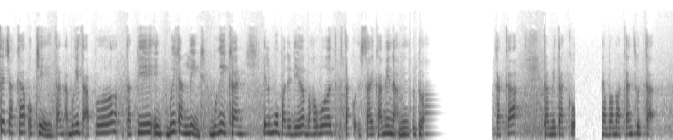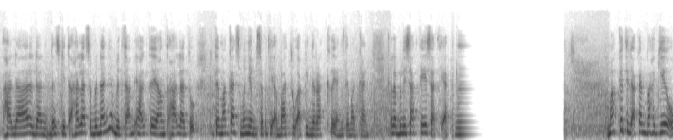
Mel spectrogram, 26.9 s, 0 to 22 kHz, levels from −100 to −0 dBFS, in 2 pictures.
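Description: From 8.09 to 8.51 s there's a burst of repeated packet loss with a robotic sound: five gaps, the longest about 77 ms, and nearly half that stretch is patched by stretching the last bit of audio. That's why it comes out choppy.

Right after, from 8.51 to 9.87 s, a long network dropout is the likely cause. About 1.34 s never plays. The receiver carries the last sound on briefly as a fading buzz or hiss, then roughly 1.07 s of it is just silence before the audio picks up again further along.

At 11.50 s the sound cuts abruptly to a faint residue, probably an audio dropout where the path after the break stayed live. For about 0.55 s only hiss remains, sitting around 45 dB below the normal level, and then the signal snaps back at 12.05 s.

Near 22.3 s there's a cluster of short concealed packet loss at 22.27 s, 22.44 s and 22.52–22.58 s, 20 to 40 ms each. Each hole gets filled from the preceding sound, so you hear quick smears or wobbles.

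Then from 22.64 to 24.76 s a second long dropout, again likely network-related, removes about 2.1 s. After a short fading continuation, around 1.75 s is silent.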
